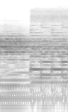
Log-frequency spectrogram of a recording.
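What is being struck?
Nothing is struck.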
